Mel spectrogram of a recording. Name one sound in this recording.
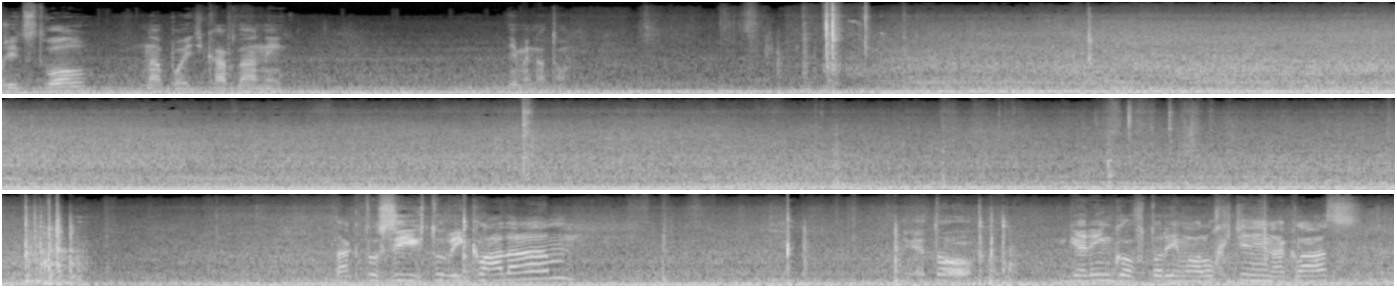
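A large diesel engine runs with a steady low rumble close by.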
